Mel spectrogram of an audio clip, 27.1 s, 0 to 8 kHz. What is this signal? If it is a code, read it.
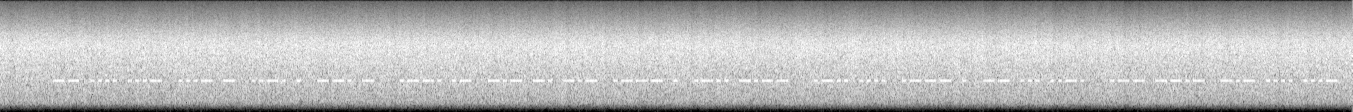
Morse code (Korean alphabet), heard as a keyed tone, machine-sent, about 16 wpm, 850 Hz, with heavy radio static. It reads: 물러나서 조용하게 구하면 배울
